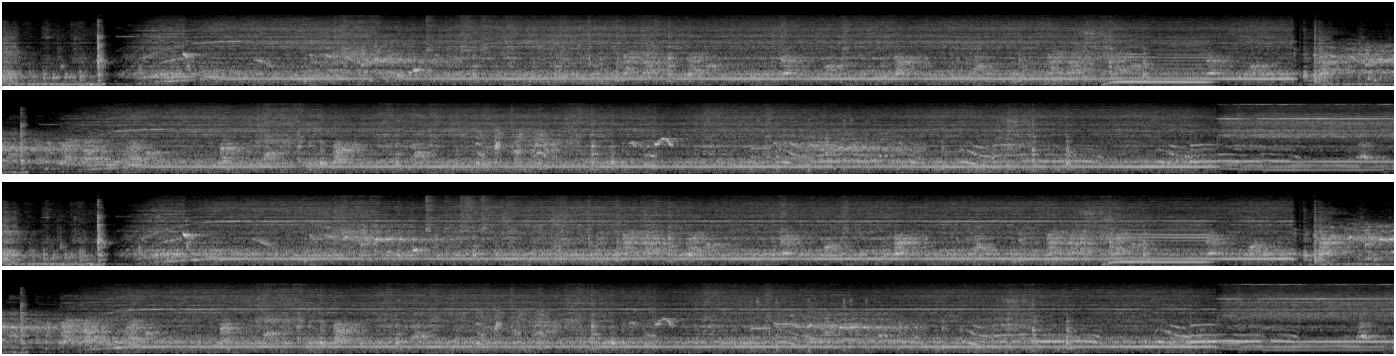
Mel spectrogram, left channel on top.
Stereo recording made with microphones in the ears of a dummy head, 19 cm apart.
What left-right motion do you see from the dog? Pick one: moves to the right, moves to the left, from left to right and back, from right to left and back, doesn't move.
from right to left and back.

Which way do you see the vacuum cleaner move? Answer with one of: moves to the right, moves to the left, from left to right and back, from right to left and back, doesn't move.
doesn't move.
